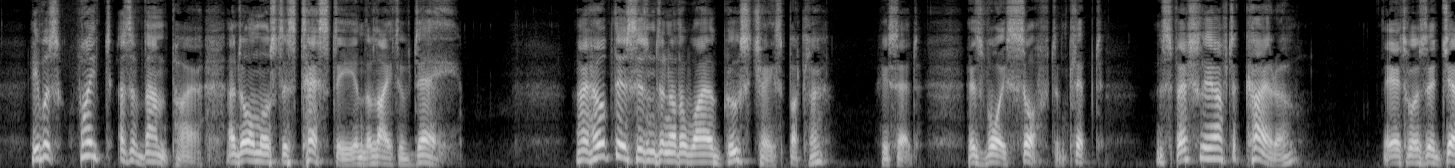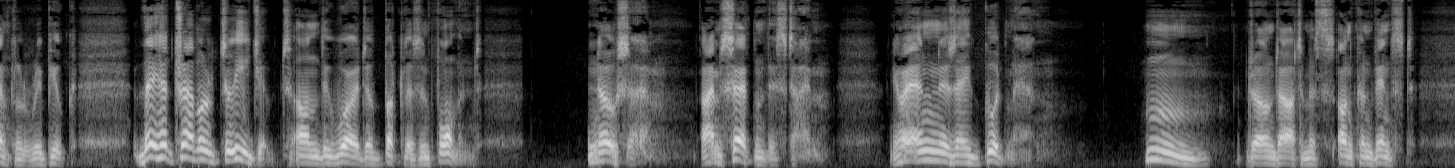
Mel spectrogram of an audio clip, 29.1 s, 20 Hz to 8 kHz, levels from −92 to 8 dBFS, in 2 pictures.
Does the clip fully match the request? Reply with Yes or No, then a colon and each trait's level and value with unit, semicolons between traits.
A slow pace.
Yes: slow, 130 wpm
